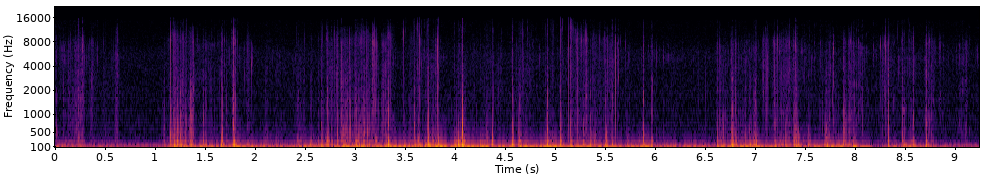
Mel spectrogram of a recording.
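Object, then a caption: Silicone ear model and metal ear pick. A metal ear pick scrapes and pokes inside the canal opening of a soft silicone ear model, making close, crackly scratching and rubbing sounds in dense, uneven bursts. Short crunchy ticks run over a low rumble, with quieter stretches at the start and end.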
